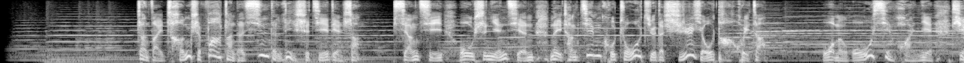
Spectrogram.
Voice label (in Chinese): 男, 专题; 大庆精神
